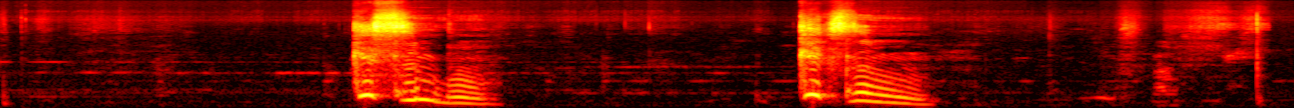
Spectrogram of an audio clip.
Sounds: Sneeze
